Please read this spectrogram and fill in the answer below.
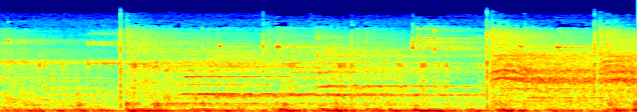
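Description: Badminton doubles rally in a large hall: sharp racket hits on the shuttlecock, one about a second in and another near the end, with sports shoes squeaking on the court floor.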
